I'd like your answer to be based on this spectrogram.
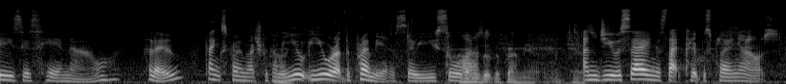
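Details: Adult presenter; fluent speech.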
